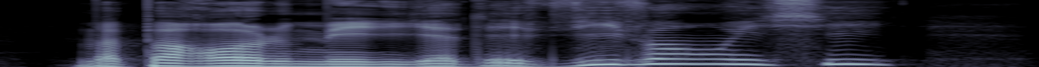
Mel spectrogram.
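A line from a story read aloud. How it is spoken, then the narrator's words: Surprised exclamation. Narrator (French): s'exclama Sir Patrick en voyant Harry, Ron et Hermione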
